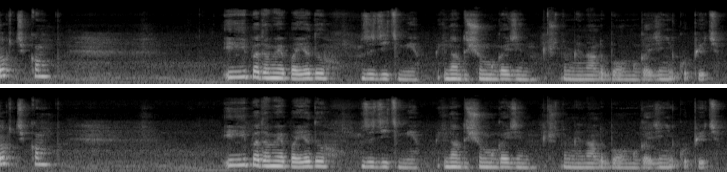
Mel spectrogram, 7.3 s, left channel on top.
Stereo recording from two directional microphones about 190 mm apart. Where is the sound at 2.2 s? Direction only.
5° left (ahead or behind).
